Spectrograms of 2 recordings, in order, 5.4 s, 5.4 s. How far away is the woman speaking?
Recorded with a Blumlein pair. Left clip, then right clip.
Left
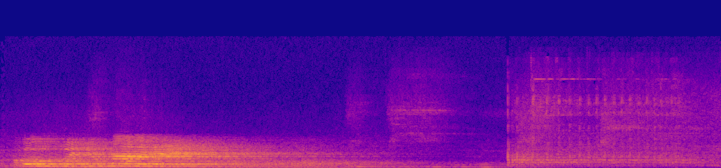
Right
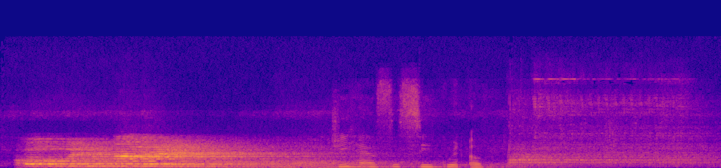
About 0.5 m.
